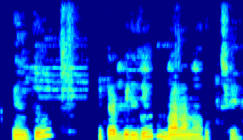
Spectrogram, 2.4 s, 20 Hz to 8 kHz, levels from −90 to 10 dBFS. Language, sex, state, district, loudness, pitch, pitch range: Bengali, female, West Bengal, Jalpaiguri, -25 LUFS, 200 Hz, 190-275 Hz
